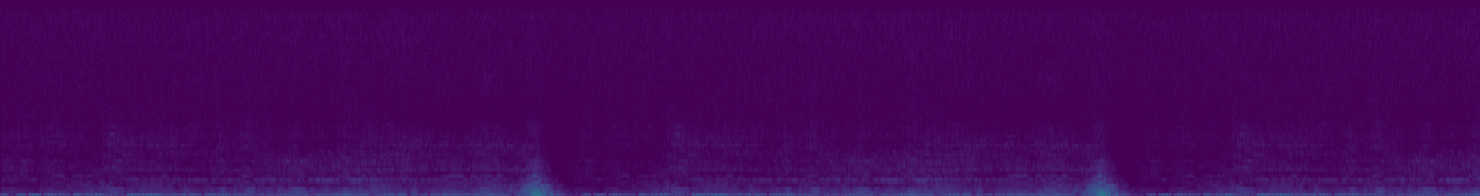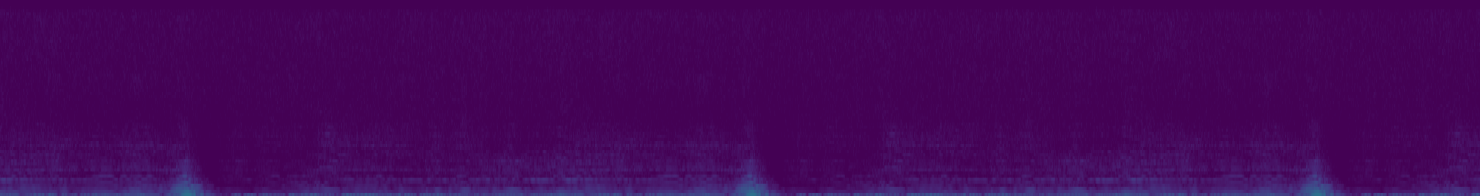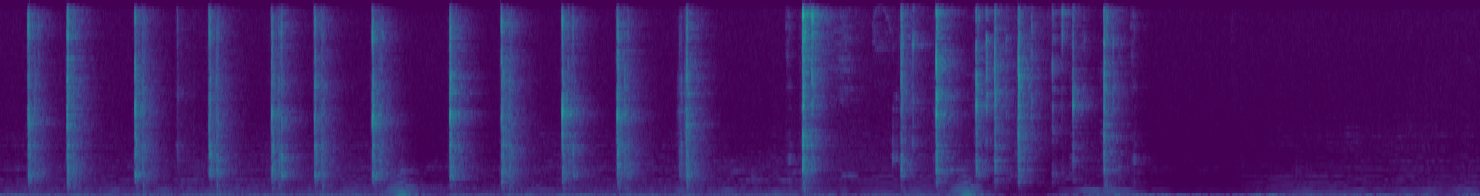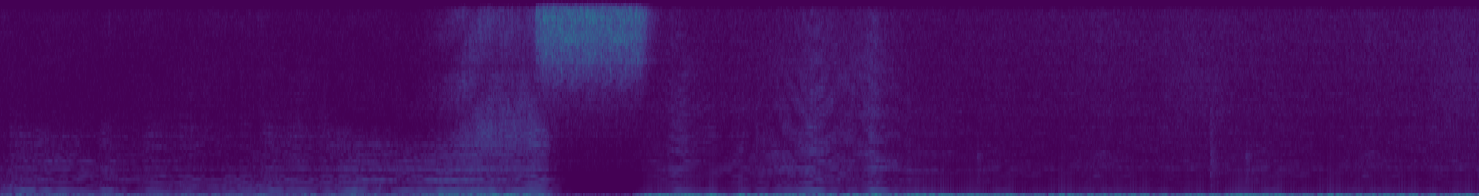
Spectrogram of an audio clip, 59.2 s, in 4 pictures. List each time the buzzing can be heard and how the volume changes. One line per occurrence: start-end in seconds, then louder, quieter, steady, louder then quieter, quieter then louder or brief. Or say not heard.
0.0-59.1 quieter.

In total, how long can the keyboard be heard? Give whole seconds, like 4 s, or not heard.
11 s.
